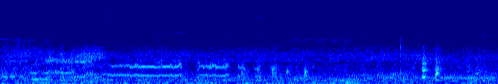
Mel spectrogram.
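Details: Backyard hens eating a Halloween pumpkin in fall: a series of drawn-out, harmonic hen calls in the first half, then short clucks and two sharp pecking knocks near the end.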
